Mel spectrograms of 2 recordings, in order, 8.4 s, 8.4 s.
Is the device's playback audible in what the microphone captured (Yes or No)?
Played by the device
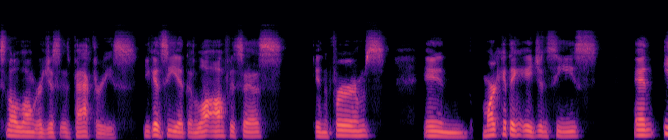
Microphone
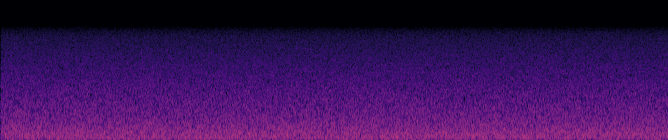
No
